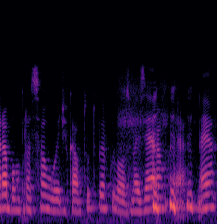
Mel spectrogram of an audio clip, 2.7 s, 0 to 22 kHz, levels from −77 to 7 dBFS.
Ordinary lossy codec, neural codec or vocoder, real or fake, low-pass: none; none; real; none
